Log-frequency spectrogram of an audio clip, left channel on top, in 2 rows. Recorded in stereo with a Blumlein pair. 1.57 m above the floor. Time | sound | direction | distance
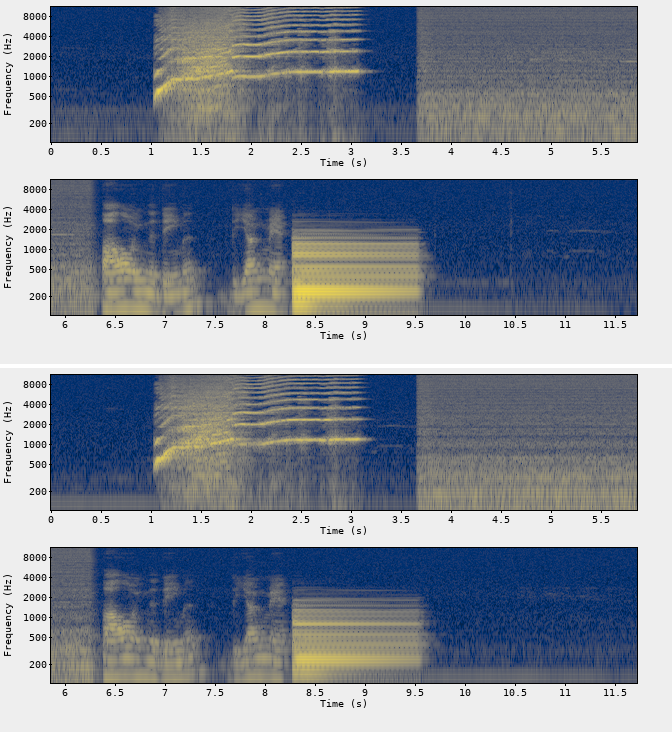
1.0 | a scream | 15° left | 1.2 m
3.6 | a hiss | 15° right | 1.6 m
6.4 | a man speaking | 45° left | 1.1 m
8.3 | a piano | 30° left | 0.6 m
